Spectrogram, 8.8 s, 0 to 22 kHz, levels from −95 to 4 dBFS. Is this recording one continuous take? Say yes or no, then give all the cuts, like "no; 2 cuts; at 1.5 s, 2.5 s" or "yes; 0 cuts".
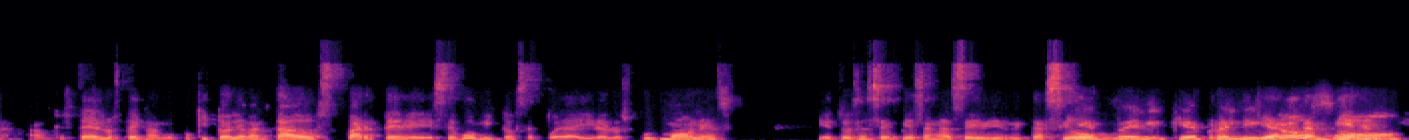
yes; 0 cuts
